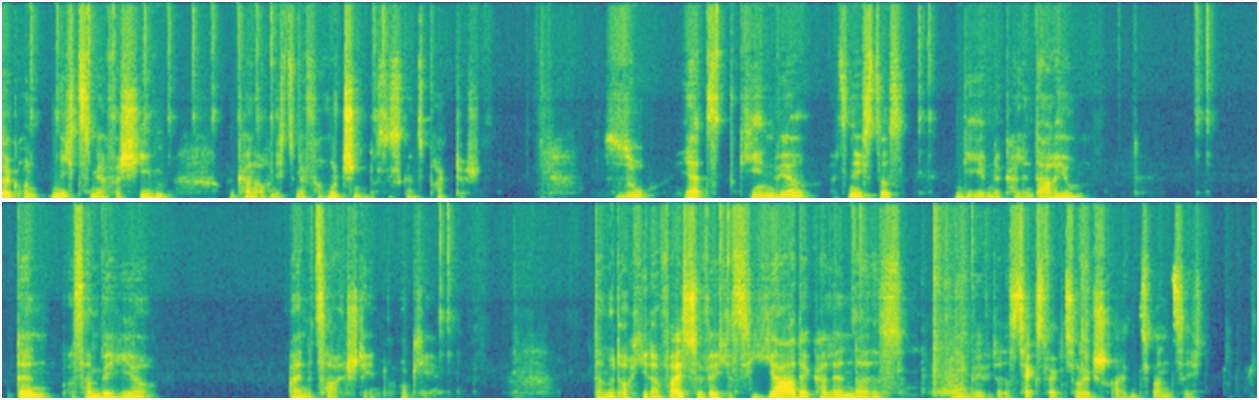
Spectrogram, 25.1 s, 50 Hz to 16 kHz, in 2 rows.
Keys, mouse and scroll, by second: 0.9-2.8 drag, 3.9 click, 9.2 click, 12.1 click, 17.3 click, 19.6 click, 21.0 click, 23.4-25.1 typing.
